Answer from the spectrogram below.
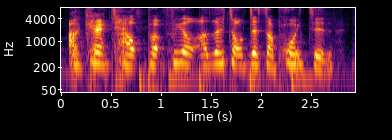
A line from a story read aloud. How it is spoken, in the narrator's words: John grumbled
